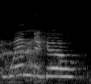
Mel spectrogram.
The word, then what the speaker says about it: Wendigo: pronounced Wendigo.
